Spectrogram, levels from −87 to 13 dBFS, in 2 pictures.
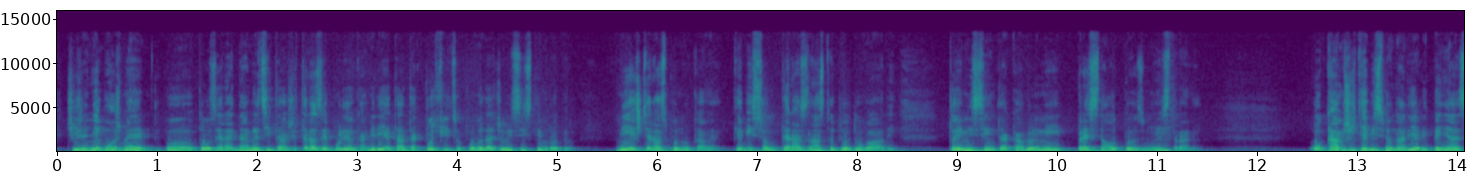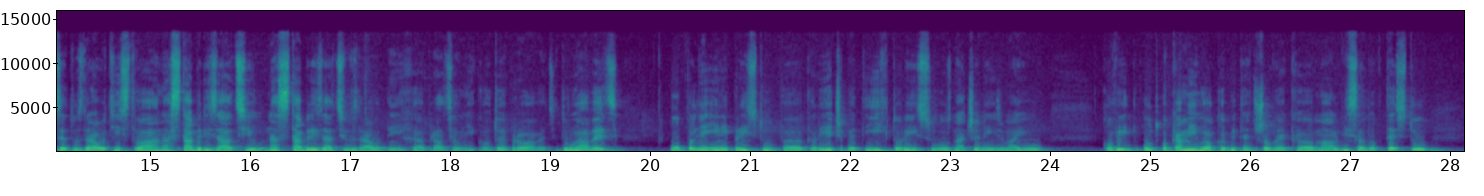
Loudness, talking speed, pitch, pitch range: -23 LUFS, 175 wpm, 135 Hz, 120-155 Hz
